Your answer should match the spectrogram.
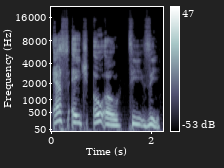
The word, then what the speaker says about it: Chutz: We have the audio playing of Cody Chutz. Mind you, we put in the phonetic pronunciation of the word in the copy. I don't believe that. I did SHOOTZ. That is shoots.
